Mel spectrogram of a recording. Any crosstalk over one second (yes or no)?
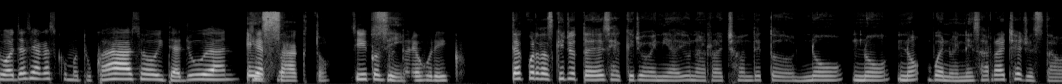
no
